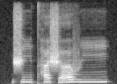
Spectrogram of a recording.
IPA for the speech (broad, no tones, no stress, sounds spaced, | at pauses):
ʃ iː t̪ʰ a ʃ ɐː v iː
